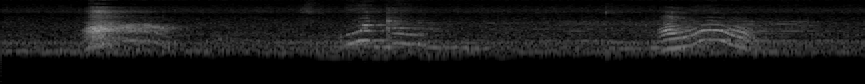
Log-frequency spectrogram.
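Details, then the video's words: Alexandrine parakeet known for clear talking utters three speech-like syllables about a second apart, the later ones arching up and down in pitch like spoken words, over a constant faint background hum. "Alexander talking parrot"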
